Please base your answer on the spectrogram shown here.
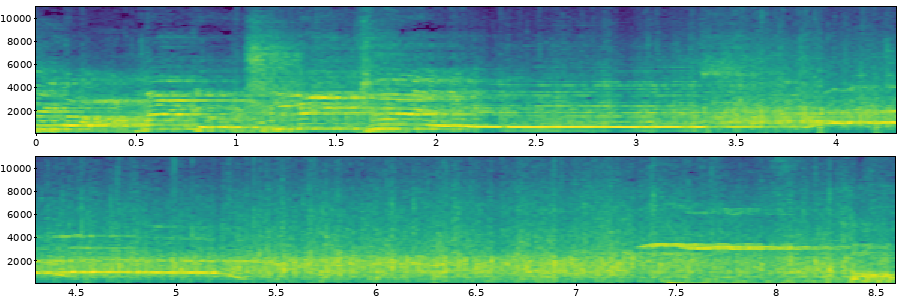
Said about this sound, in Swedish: en applåd för Lena Mengers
